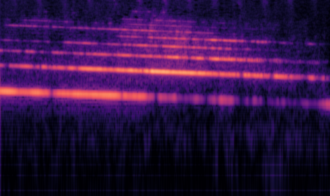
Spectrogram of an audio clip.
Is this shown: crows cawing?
no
